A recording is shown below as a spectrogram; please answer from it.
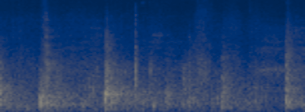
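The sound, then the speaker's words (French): Footsteps climb a short flight of stairs underground, a handful of uneven, moderately loud steps with scuffs between them and no talk over them. “On attaque la remontée. Petite série d'escaliers.”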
